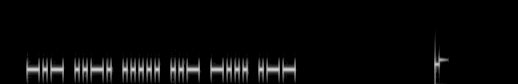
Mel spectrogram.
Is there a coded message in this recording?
Yes: Morse code from 0.3 to 3.0 s, heard as a keyed tone, about 31 wpm, 700 Hz. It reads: KF5UBW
